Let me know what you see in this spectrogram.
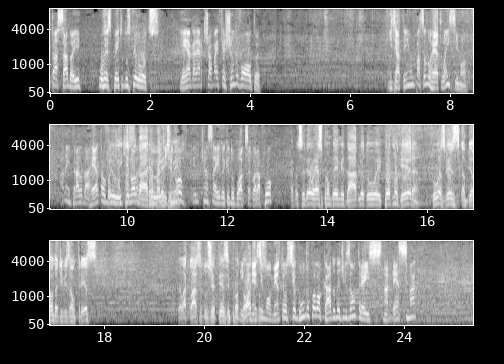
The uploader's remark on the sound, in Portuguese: Transmissão AO VIVO da 2ª Etapa 2022 (corrida 1), da Gold Classic, direto do Autódromo Velocitta - Mogi Guaçú (SP).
